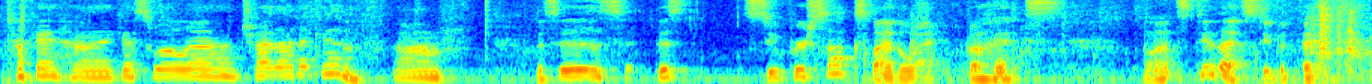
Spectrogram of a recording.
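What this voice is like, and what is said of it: Put-on character voice. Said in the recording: “let me do the character voice.”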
